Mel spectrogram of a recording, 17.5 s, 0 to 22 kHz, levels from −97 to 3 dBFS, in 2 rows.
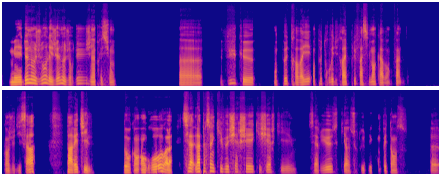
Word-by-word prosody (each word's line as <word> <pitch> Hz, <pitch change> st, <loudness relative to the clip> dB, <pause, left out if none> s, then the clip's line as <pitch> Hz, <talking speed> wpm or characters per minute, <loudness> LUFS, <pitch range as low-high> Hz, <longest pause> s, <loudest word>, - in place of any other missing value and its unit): mais 100 Hz, +1 st, +4 dB
de 150 Hz, -, +5 dB
nos 160 Hz, -2 st, +3 dB
jours, 145 Hz, +7 st, -2 dB
les 115 Hz, -, +3 dB
jeunes 125 Hz, +8 st, -1 dB
aujourd'hui, 125 Hz, +4 st, -5 dB
j'ai 125 Hz, -7 st, -5 dB
l'impression 95 Hz, -2 st, -4 dB, 1.3 s
heu, 85 Hz, -1 st, -4 dB, 0.5 s
vu 155 Hz, +3 st, -9 dB
qu'on 100 Hz, -3 st, -6 dB
peut 125 Hz, -, -3 dB
travailler 95 Hz, +2 st, -3 dB
on -, -, -11 dB
peut 120 Hz, -, -16 dB
trouver 110 Hz, -1 st, -9 dB
du 100 Hz, -, -20 dB
travail 105 Hz, +3 st, 0 dB
plus 120 Hz, -, -14 dB
facilement 105 Hz, -1 st, -2 dB
qu'avant. 85 Hz, -6 st, -5 dB
Enfin, -, -, -5 dB, 0.8 s
quand 85 Hz, -, -4 dB
je 85 Hz, +1 st, -14 dB
dis 85 Hz, 0 st, -13 dB
ça -, -, +6 dB, 0.6 s
paraît-il. 105 Hz, -8 st, +5 dB, 0.6 s
Donc, 95 Hz, 0 st, 0 dB
en 100 Hz, -, +2 dB
en 105 Hz, -, +4 dB
gros 115 Hz, +9 st, +3 dB
voilà, -, -, +7 dB, 0.2 s
si -, -, +5 dB
la -, -, +7 dB
la 140 Hz, +3 st, +8 dB
personne 150 Hz, +1 st, +1 dB
qui 140 Hz, +1 st, -7 dB
veut 125 Hz, -2 st, -4 dB
chercher 125 Hz, 0 st, +4 dB
qui -, -, -15 dB
cherche, 115 Hz, -1 st, 0 dB
qui 95 Hz, -, -19 dB
est 90 Hz, -1 st, -13 dB, 0.3 s
sérieuse, 115 Hz, +5 st, -5 dB
qui -, -, -11 dB
a -, -, -4 dB
surtout -, -, -12 dB
des -, -, -14 dB
compétences, 95 Hz, -3 st, -9 dB, 0.5 s
heu, -, -, -7 dB
105 Hz, 175 wpm, -25 LUFS, 95-125 Hz, 1.3 s, la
